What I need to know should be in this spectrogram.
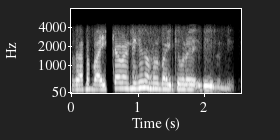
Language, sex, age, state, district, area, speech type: Malayalam, female, 45-60, Kerala, Wayanad, rural, conversation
